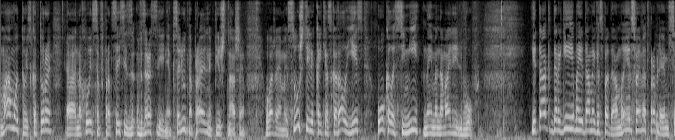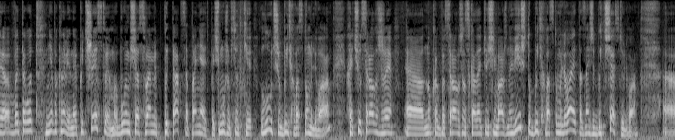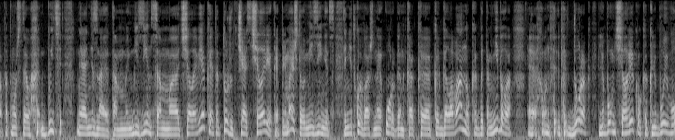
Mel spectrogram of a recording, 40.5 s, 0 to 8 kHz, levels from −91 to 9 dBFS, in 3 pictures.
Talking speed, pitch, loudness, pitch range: 165 wpm, 155 Hz, -17 LUFS, 140-195 Hz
